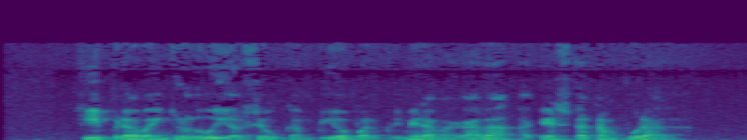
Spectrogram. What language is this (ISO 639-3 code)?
cat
